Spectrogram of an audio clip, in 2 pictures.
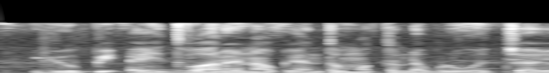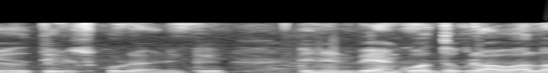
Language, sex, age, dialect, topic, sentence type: Telugu, male, 60-100, Central/Coastal, banking, question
